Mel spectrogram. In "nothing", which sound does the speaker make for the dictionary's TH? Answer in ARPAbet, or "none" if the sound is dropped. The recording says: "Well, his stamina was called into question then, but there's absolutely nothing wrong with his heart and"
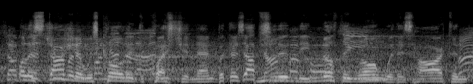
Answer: TH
